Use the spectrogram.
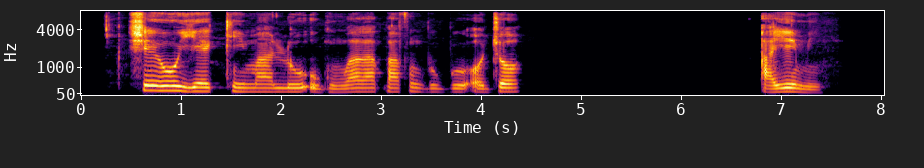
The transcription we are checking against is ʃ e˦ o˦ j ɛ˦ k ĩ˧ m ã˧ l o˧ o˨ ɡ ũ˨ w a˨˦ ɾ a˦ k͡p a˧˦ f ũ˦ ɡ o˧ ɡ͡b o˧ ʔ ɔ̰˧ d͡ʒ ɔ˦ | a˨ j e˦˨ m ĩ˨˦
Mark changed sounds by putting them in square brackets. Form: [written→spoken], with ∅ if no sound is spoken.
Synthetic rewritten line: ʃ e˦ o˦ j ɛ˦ k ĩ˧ m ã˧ l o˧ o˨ ɡ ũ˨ w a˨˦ ɾ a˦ k͡p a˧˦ f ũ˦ [ɡ→ɡ͡b] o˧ ɡ͡b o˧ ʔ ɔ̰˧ d͡ʒ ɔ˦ | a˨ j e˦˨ m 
